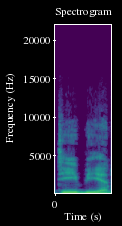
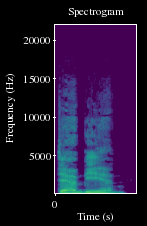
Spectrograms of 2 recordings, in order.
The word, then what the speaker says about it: Debian: By the way, you said DBN. I've not heard it pronounced that way. It's Debian, Chris.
